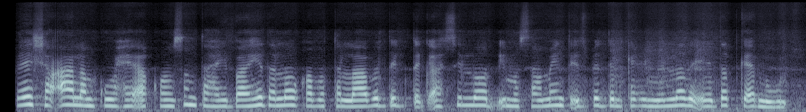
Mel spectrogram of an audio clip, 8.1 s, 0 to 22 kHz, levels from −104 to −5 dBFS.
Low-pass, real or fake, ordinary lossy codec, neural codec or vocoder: 19.8 kHz; fake; none; autoencoder, 48 kHz, 128 numbers a frame, DAC-VAE, trained on Japanese speech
